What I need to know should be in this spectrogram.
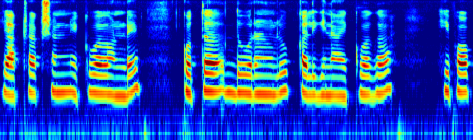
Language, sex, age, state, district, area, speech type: Telugu, female, 18-30, Telangana, Jangaon, urban, spontaneous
